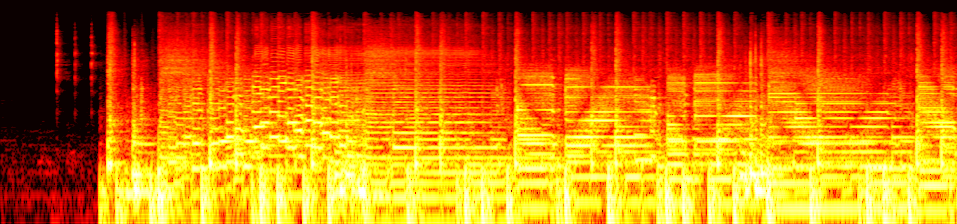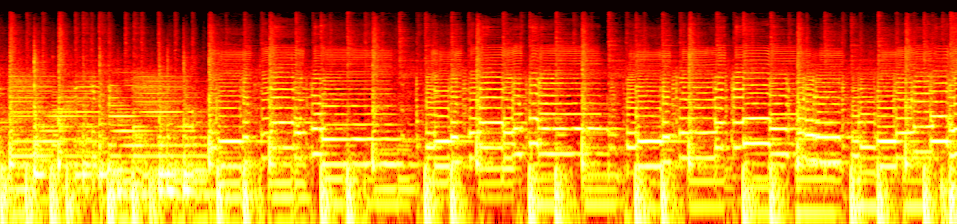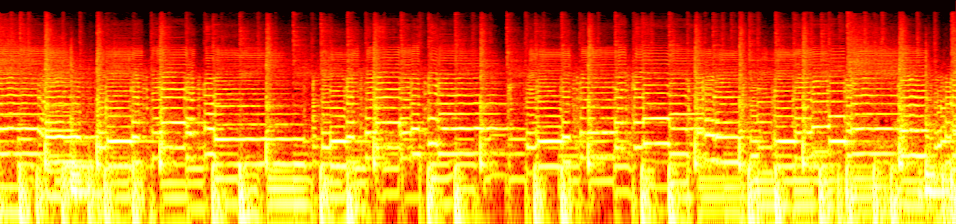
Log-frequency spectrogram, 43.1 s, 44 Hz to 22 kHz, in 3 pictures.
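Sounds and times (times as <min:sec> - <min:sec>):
drum kit: 0:00.9 - 0:43.0
electric bass: 0:01.5 - 0:43.0
electric guitar: 0:02.0 - 0:43.0
saxophone: 0:02.4 - 0:43.0.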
